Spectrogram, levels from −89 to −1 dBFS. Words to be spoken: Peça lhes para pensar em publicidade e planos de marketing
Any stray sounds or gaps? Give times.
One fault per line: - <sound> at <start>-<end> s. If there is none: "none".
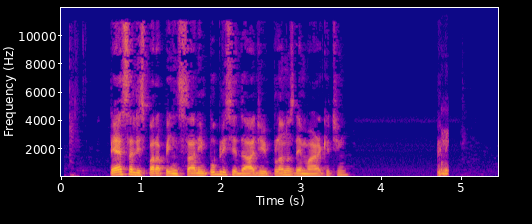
- laugh at 4.7-4.8 s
